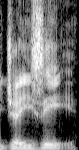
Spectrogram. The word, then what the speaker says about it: Jay-Z: You'd say Jay-Z.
